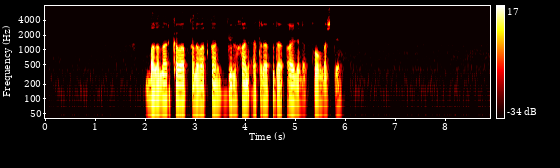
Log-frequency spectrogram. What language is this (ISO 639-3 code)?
uig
